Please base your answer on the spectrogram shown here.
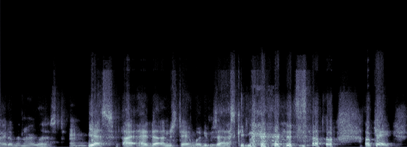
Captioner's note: laugh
